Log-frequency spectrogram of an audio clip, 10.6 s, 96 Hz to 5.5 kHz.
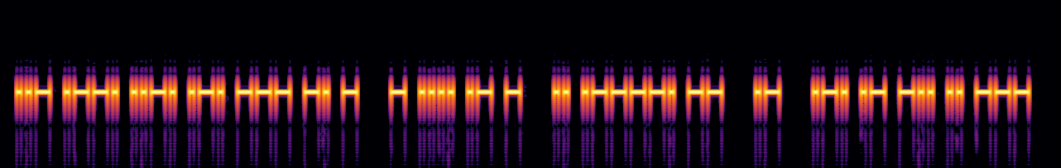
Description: Morse code, heard as a keyed tone, about 25 wpm, 600 Hz. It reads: UPFRONT THAT I'M A RADIO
